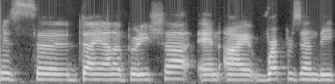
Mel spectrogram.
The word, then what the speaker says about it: Diana: you for that contribution dajana or dahana or darjana i'm sorry if i've got your name wrong diana it is diana it's the albanian version of d-i-a-n-a so thank you thank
